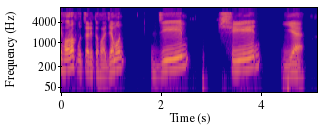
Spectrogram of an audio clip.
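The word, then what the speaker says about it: ش: উচ্চারিত হয়, যেমন জিম, শিন, ইয়া। জিম, জিম। মুখটাকে সরাই দিবেন, জিম, জিম। মুখ ছড়াইয়া উচ্চারণ করবেন, জিম। শিন, শিন। শিনে বাতাস বের হবে, শিনে বাতাস বের হবে।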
